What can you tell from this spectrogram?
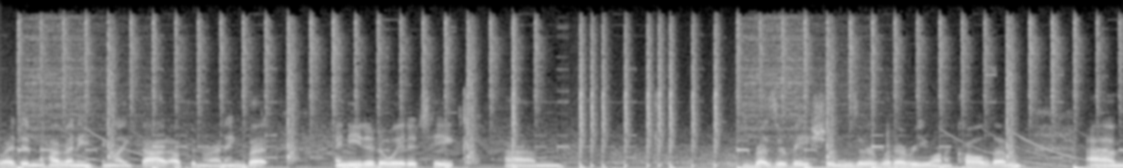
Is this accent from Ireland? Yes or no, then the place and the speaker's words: no; Canada; I'm Canadian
